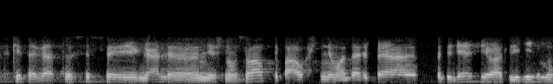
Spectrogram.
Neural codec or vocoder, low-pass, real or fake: none; 5.4 kHz; real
